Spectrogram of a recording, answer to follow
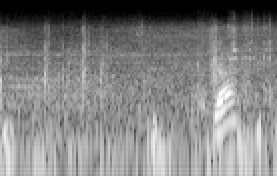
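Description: Low outdoor background with faint voices, and a man's short spoken "ya" near the end.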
